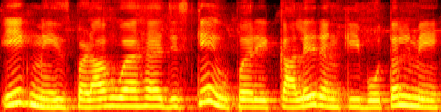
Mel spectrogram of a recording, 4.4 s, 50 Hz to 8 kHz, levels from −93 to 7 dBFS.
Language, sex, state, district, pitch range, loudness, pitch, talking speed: Hindi, female, Rajasthan, Bikaner, 195-225 Hz, -13 LUFS, 205 Hz, 175 wpm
